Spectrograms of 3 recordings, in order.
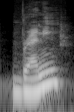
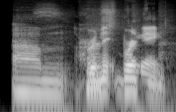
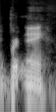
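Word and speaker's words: Brené: Brenny. Dr. Breen Brown? Brene. There you go. Yeah, I would say Brene.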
